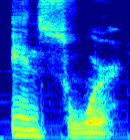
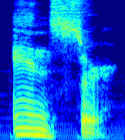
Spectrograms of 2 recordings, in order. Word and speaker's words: answer: Ou pas dit answer, ou dit answer.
